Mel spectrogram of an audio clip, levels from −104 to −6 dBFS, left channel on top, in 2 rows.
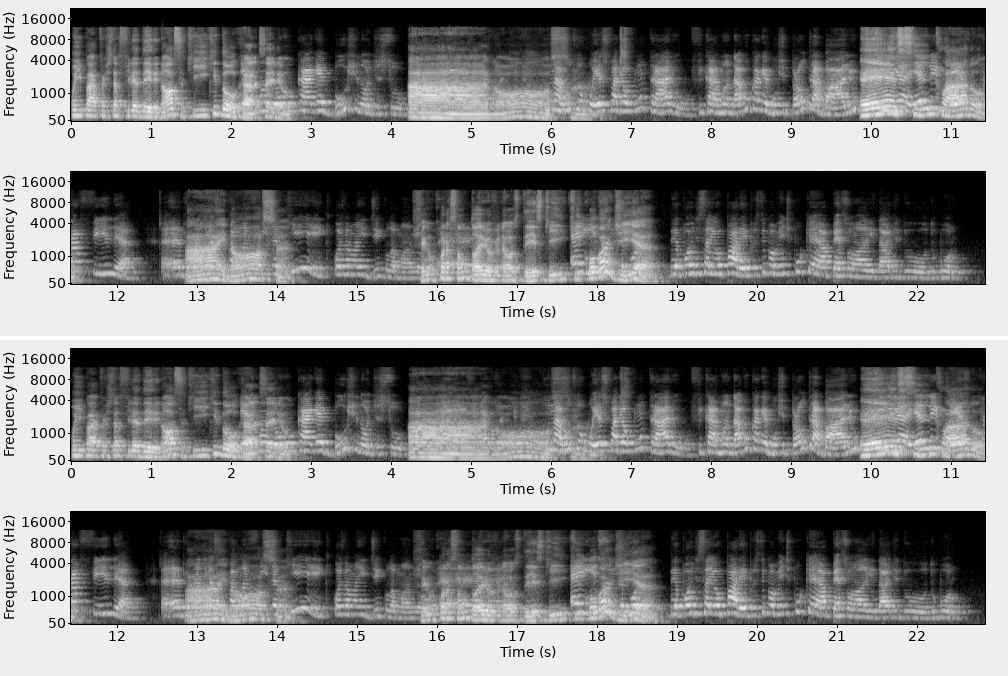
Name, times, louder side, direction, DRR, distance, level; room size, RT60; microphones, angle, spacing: voice 1, 0.0-2.7 4.2-6.0 6.3-6.5 9.9-11.4 12.8-14.2 15.8-18.7, left 2 dB, 45° left, 5 dB, 0.4 m, -23 dB
voice 2, 2.1-4.2 4.6-12.2 12.5-16.9 17.7-18.6 18.9-22.5, right 1 dB, 15° right, 3 dB, 0.6 m, -29 dB
4.5 x 2.0 x 2.6 m, 0.39 s
head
